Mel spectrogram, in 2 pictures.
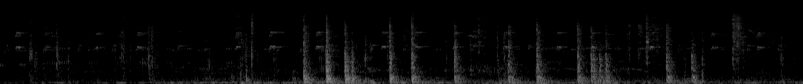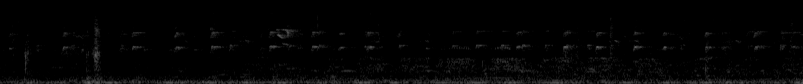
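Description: Morning birdsong: many small birds chirping over a low rumble. A run of sharp knocks and clicks about three to seven seconds in is the loudest thing heard.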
